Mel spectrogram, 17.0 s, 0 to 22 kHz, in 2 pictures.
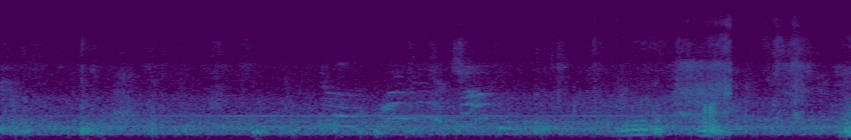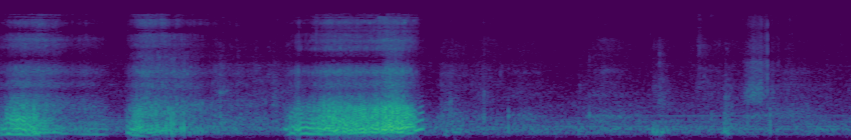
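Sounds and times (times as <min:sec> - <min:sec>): loud snoring: 0:08.4 - 0:10.7, 0:11.4 - 0:12.8.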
